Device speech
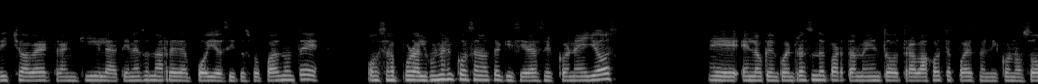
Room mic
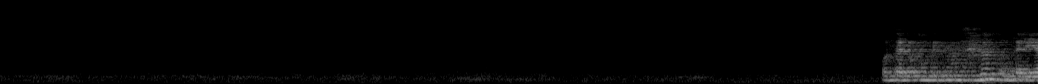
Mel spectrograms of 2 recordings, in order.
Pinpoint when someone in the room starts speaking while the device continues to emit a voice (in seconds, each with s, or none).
8.8 s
